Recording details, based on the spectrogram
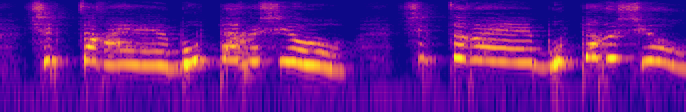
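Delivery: high, loud outcry from a crowd of voices.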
